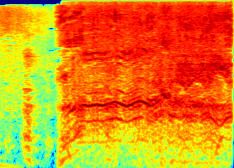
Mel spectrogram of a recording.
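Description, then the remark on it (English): A loud, piercing scream bursts in after a brief murmur and holds steady, shrill, for over a second without letting up. “there's a whole lot of screaming.”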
